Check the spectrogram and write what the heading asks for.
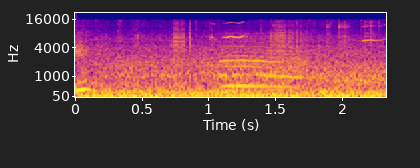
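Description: A toddler's short, high-pitched "ah", falling slightly in pitch, about a second in, over a steady low background rumble.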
